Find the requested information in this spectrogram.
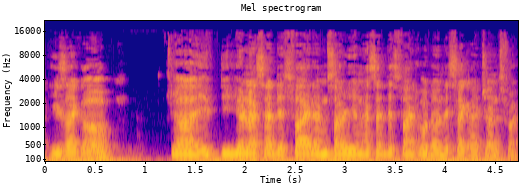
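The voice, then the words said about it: Put-on Indian English accent. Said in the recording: “Dude had an Indian accent.”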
